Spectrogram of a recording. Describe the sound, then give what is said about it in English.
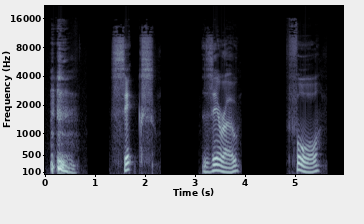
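Throat clearing from a man about to read out lottery numbers: a few short, rasping bursts, then two longer voiced, grunting rumbles, each separated by silence. “He cleared his throat and read out each number clearly.”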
